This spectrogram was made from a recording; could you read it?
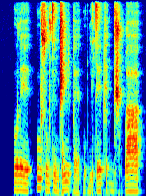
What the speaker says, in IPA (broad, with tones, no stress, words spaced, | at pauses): ʊ˦le˦ | uː˦suː˨˦tĩ˨m d͡ʒa˦ɲɪ˦˨pɛ˨ | u˨ɡ͡bĩ˨teː˦pʰe˦ ɡ͡bɪ˨ʃu˨ ɡ͡baː˦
